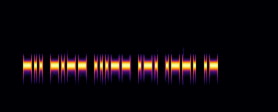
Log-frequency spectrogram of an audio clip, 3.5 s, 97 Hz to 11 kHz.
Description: Morse code, heard as a keyed tone, about 36 wpm, 700 Hz. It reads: DY3RPA
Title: DXCC-100 Call Signs - 6 Characters - Repeated 2x - 35wpm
